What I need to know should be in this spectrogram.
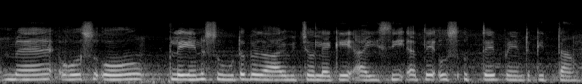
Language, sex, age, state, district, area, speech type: Punjabi, female, 18-30, Punjab, Fatehgarh Sahib, rural, spontaneous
